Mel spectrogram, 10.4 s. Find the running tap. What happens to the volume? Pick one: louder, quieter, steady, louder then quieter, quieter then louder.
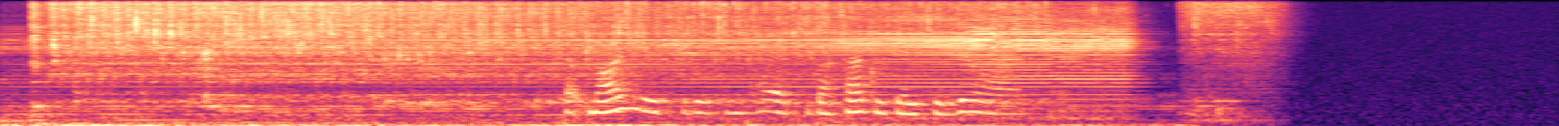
quieter.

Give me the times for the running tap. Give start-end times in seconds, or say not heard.
0.0-8.6.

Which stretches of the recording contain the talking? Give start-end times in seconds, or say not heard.
3.8-6.9.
